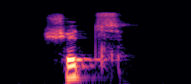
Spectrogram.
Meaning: contactor
- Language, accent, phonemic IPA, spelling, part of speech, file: German, Austria, /ʃʏt͡s/, Schütz, noun, De-at-Schütz.ogg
